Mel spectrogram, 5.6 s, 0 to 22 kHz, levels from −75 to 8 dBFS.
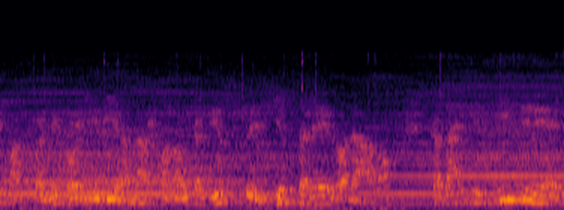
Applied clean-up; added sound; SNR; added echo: none; Printer; 5 dB; reverberation time 0.6 s.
